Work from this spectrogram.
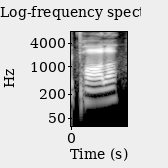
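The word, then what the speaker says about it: Parlour: Ray Parler? Yeah, 100%. Man. He's a howler. His name rhymes with howler, Parler.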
